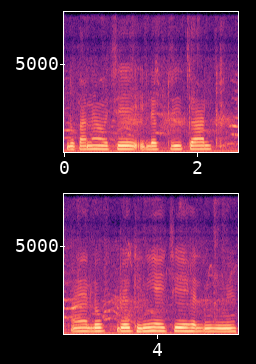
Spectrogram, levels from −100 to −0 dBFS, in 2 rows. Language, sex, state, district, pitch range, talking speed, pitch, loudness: Odia, female, Odisha, Sambalpur, 185-195 Hz, 90 wpm, 190 Hz, -13 LUFS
